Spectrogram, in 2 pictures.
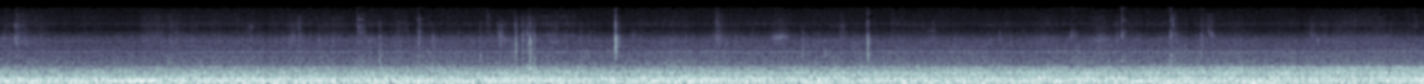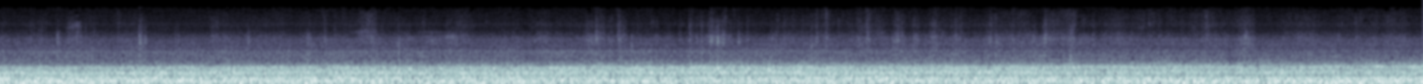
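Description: Steady low rumble of a Hokuriku Shinkansen train heard from inside the passenger cabin as it gathers speed leaving the station. The noise grows a little brighter in the second half.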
